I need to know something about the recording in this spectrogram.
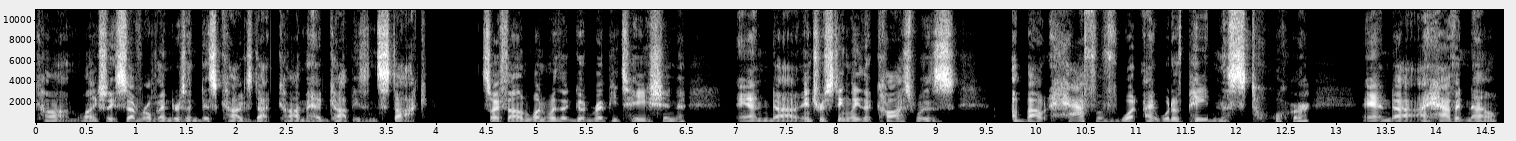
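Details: Adult male speaker; normal speech.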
